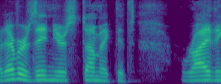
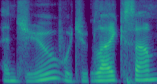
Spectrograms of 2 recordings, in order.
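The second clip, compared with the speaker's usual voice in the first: almost purring, purr-like tone. Game narrator voicing her as she offers a drink to a player, almost purring. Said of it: "it's almost purring".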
